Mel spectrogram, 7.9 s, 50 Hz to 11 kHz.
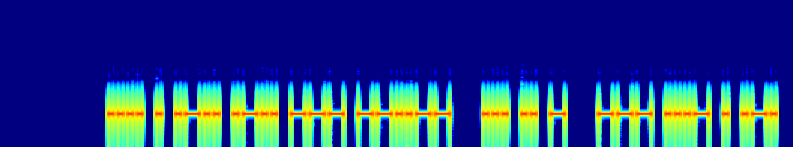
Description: Morse code, heard as a keyed tone, about 25 wpm, 700 Hz. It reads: HELLO, SIT OVER
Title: Sentences from Top 1100 Words 25wpm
